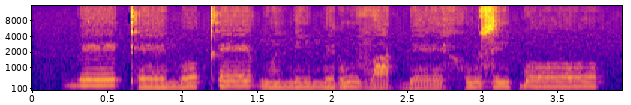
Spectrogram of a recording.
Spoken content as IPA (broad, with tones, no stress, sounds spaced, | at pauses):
b eː˦ kʼ eː˨ m o˦˨ kʼ eː˦ ɡʷ ĩ˨ n i˨ m ɪ˨ ɾ u˦˨ v a˨ ɡ͡b eː˨ h u˦ z i˦ ɓ oː˦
